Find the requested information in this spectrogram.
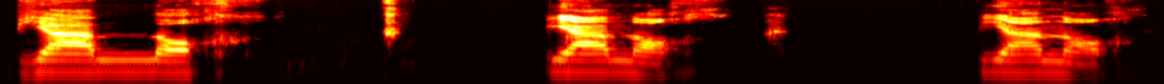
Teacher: But then in the other word, bianoch, that's where we've got a broad CH sound, so you can feel it right here in the back of your throat.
